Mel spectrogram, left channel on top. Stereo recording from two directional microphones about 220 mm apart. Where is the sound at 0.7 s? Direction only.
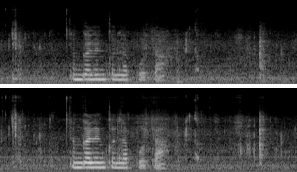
35° right (ahead or behind).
